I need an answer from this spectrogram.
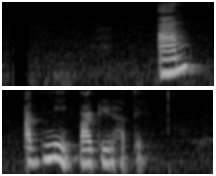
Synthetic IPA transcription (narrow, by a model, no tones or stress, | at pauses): am | ad̪mipaɾʈiɾhat̪ḛ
